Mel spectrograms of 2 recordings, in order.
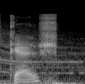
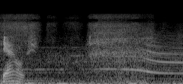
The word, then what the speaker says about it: gauche: I think it's gauche, but It's G-A-U, so I always call it gauche.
